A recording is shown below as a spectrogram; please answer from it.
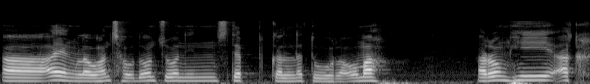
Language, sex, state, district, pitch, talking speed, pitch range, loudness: Mizo, male, Mizoram, Aizawl, 160 Hz, 195 wpm, 150-175 Hz, -18 LUFS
